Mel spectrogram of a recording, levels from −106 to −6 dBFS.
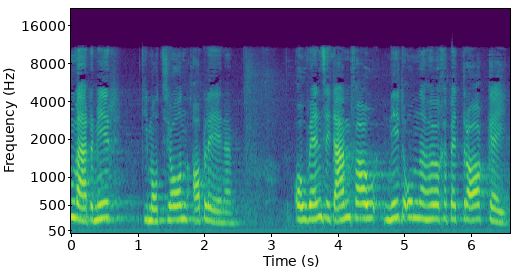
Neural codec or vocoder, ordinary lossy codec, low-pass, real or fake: none; AAC, 48 kbps; 10.8 kHz; real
